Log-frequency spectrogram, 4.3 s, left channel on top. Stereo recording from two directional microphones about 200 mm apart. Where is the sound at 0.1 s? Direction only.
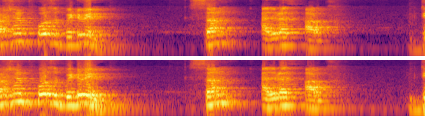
15° right (ahead or behind).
